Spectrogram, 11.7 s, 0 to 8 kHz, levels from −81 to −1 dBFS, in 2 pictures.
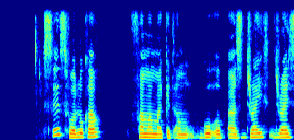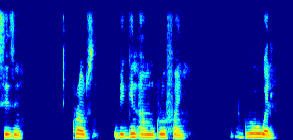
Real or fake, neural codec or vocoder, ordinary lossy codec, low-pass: real; none; none; 7.2 kHz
